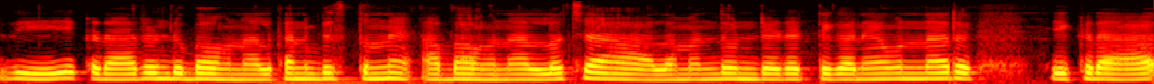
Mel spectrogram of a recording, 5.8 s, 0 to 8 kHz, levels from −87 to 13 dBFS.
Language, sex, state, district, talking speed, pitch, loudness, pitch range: Telugu, female, Andhra Pradesh, Chittoor, 125 wpm, 200 Hz, -15 LUFS, 190-205 Hz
